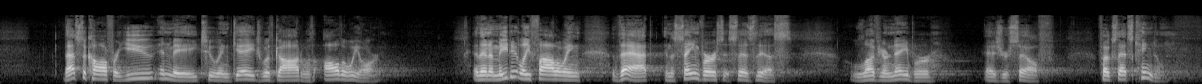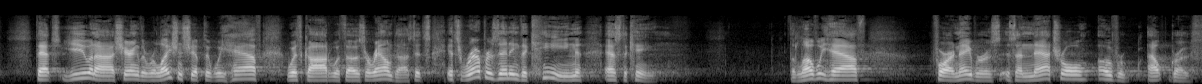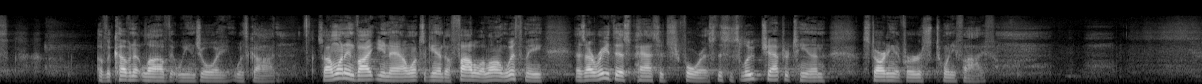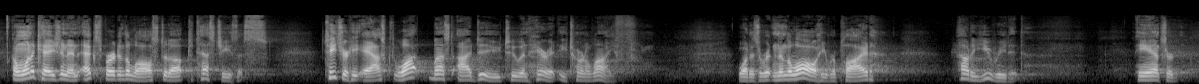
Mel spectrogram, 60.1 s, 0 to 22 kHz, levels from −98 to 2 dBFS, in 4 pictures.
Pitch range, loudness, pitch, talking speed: 140-190 Hz, -27 LUFS, 160 Hz, 150 wpm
